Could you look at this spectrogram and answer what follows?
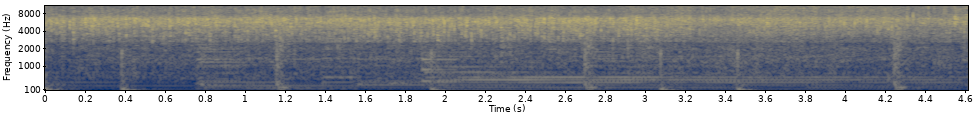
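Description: Garlic paste frying in a pan with tomatoes for a desi chicken curry, a steady loud sizzle with repeated sharp clinks and scrapes of a spatula stirring at an even rhythm.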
